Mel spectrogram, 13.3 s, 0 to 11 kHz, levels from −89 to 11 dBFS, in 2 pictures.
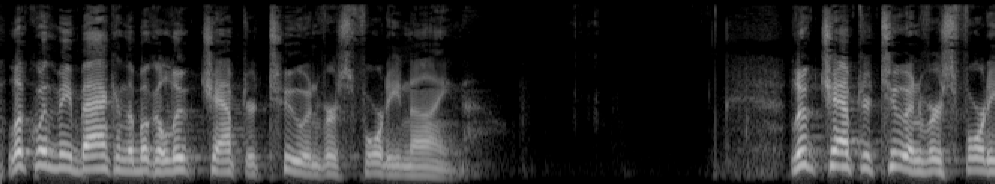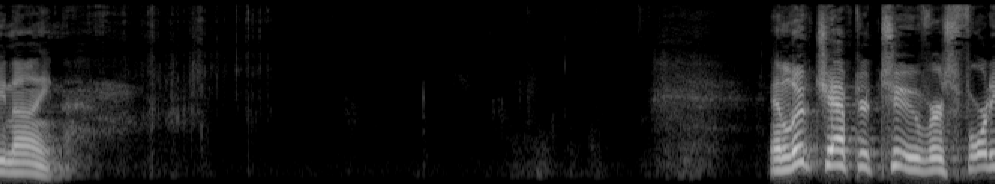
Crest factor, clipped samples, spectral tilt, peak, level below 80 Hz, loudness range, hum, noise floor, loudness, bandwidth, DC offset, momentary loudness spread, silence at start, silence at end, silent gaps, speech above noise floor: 22 dB; under 0.1%; -5 dB/octave; -4 dBFS; -80 dBFS; 8 LU; none; -86 dBFS; -23 LUFS; 10.5 kHz; under 0.1%; 10 LU; 0.05 s; 0 s; none; 63 dB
